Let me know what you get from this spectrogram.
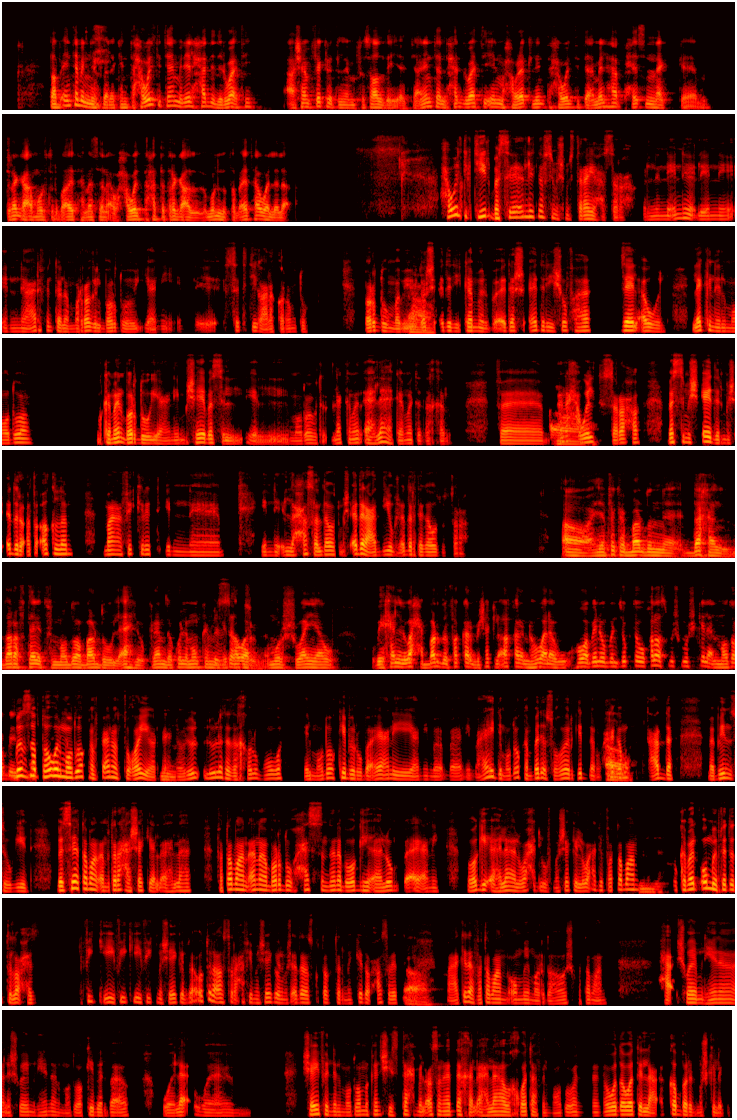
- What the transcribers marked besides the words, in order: throat clearing; tapping; "لطبيعتها" said as "طربعتها"; "بيبقاش" said as "بقداش"; other background noise; "طَرَف" said as "ضَرَف"
- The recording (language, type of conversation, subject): Arabic, advice, إزاي أتعامل مع صعوبة تقبّلي إن شريكي اختار يسيبني؟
